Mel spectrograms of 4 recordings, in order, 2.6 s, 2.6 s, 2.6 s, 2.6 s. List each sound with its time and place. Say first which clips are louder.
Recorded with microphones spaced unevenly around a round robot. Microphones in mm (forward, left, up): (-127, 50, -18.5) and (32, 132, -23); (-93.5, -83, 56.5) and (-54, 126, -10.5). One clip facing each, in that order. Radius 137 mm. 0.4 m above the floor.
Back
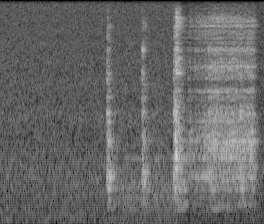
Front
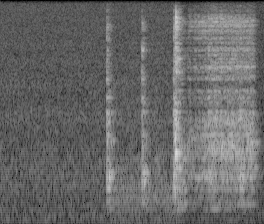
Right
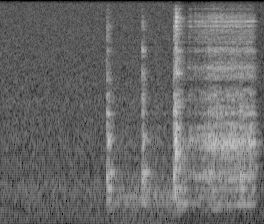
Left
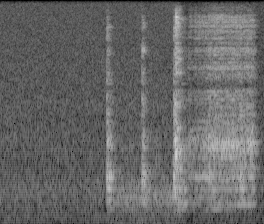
1.1 s ticking: front 1 dB, left 1 dB; straight ahead, 0.8 m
